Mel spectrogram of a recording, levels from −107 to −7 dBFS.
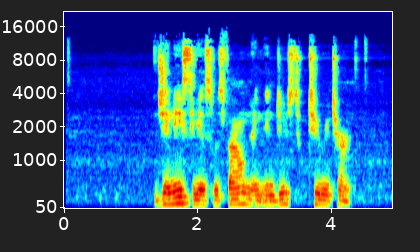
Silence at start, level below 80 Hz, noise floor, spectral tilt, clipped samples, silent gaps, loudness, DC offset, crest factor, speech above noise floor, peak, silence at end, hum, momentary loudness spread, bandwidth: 1.35 s; -60 dBFS; -70 dBFS; -3.5 dB/octave; under 0.1%; none; -20 LUFS; under 0.1%; 18 dB; 50 dB; -4 dBFS; 0.65 s; none; 9 LU; 14 kHz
